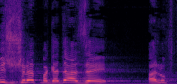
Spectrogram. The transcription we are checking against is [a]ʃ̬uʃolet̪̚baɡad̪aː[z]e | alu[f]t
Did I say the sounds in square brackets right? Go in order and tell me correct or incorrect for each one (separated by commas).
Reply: incorrect, correct, correct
